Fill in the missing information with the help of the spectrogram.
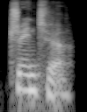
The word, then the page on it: trencher: Indian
